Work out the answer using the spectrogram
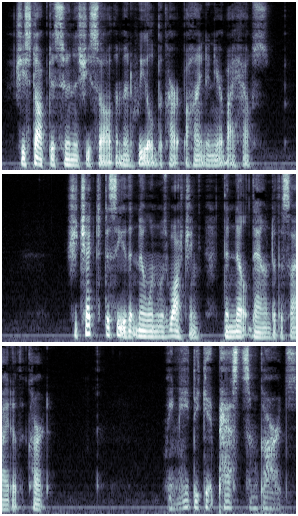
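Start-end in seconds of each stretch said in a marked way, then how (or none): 9.4-11.1 quiet, hushed whisper under the breath. Kneeling by the cart out of sight, she speaks to the others: whispered. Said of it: "she whispered".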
